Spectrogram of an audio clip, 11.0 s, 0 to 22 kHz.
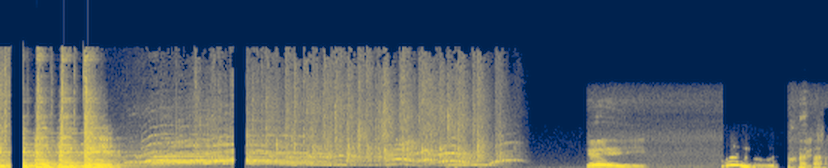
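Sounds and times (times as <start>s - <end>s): crowd whooping and cheering: 1.5s - 7.1s
crowd clapping: 1.9s - 7.0s.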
